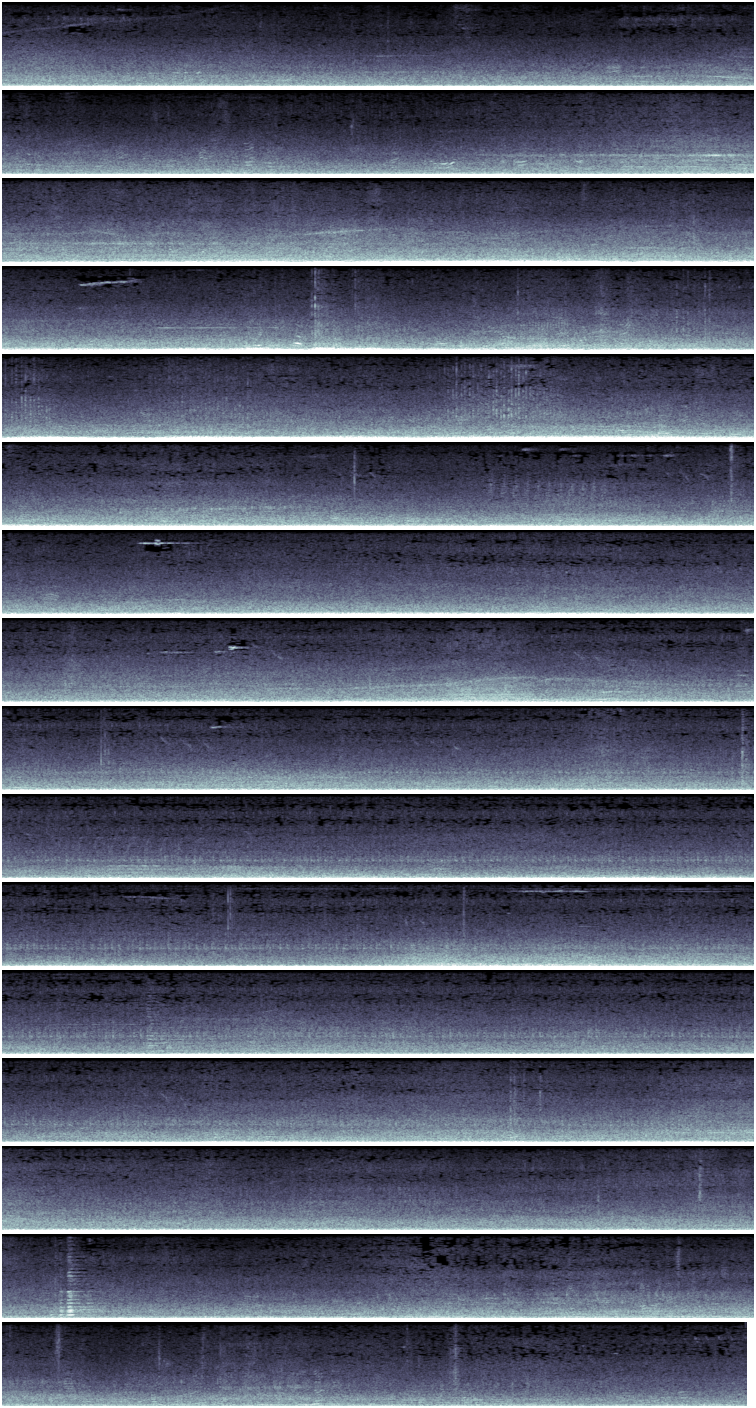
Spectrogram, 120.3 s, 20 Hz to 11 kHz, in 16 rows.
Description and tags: Calidoscopi19 Virgiana Woolf 3
Urban Ambience Recorded at Virginia Woolf Gardens in April 2019 using a Zoom H-6 for Calidoscopi 2019.
Calidoscopi19, Congres, Humans, Monotonous, Nature, Pleasant, Quiet, Simple, SoundMap, Traffic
